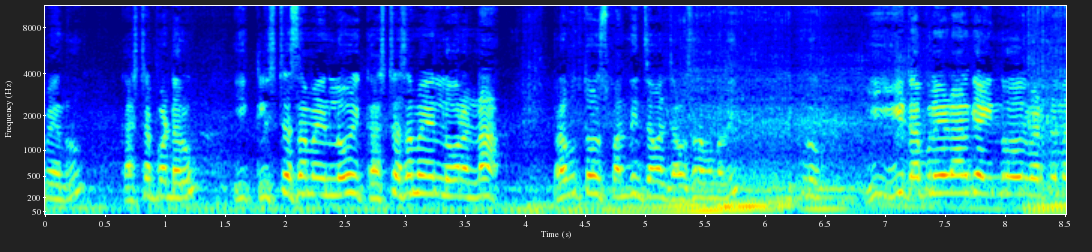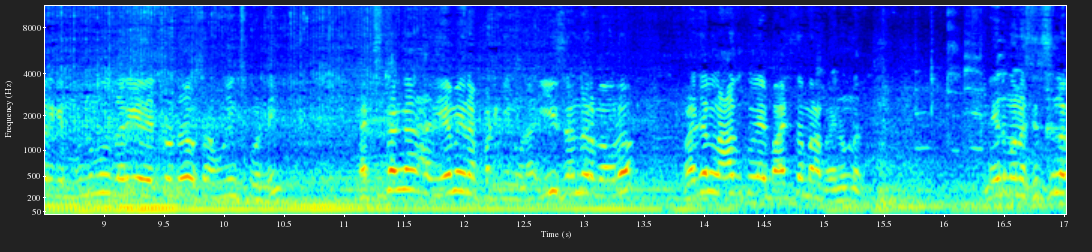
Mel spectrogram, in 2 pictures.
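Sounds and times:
man speaking: 0.0 - 15.4, 16.2 - 17.0.

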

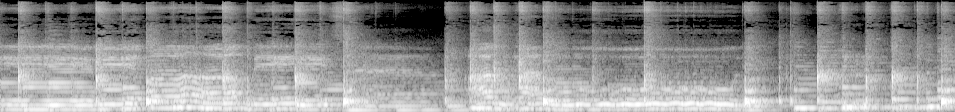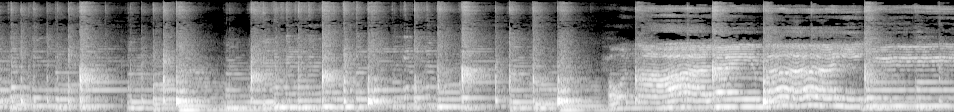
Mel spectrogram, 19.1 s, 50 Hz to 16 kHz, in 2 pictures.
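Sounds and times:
oud plucking a melody: 0.0 - 19.0.

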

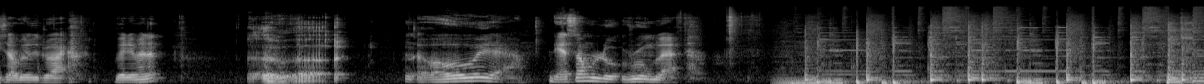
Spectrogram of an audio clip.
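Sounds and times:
man burping: 2.4 - 4.3.

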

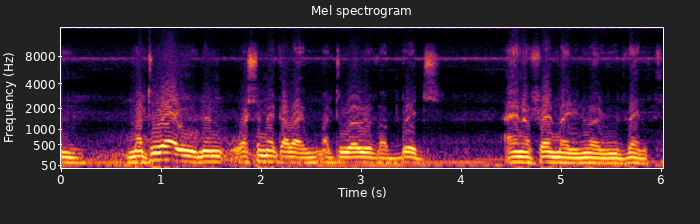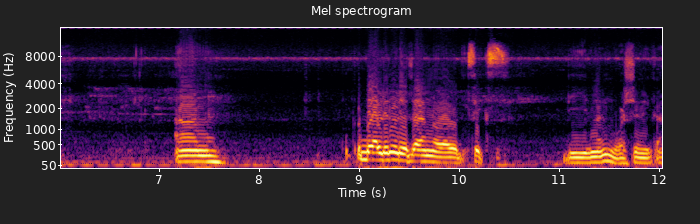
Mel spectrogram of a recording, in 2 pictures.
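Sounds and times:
man speaking: 0.0 - 3.8
low hum: 0.0 - 7.2
high-pitched whine: 0.0 - 12.0.

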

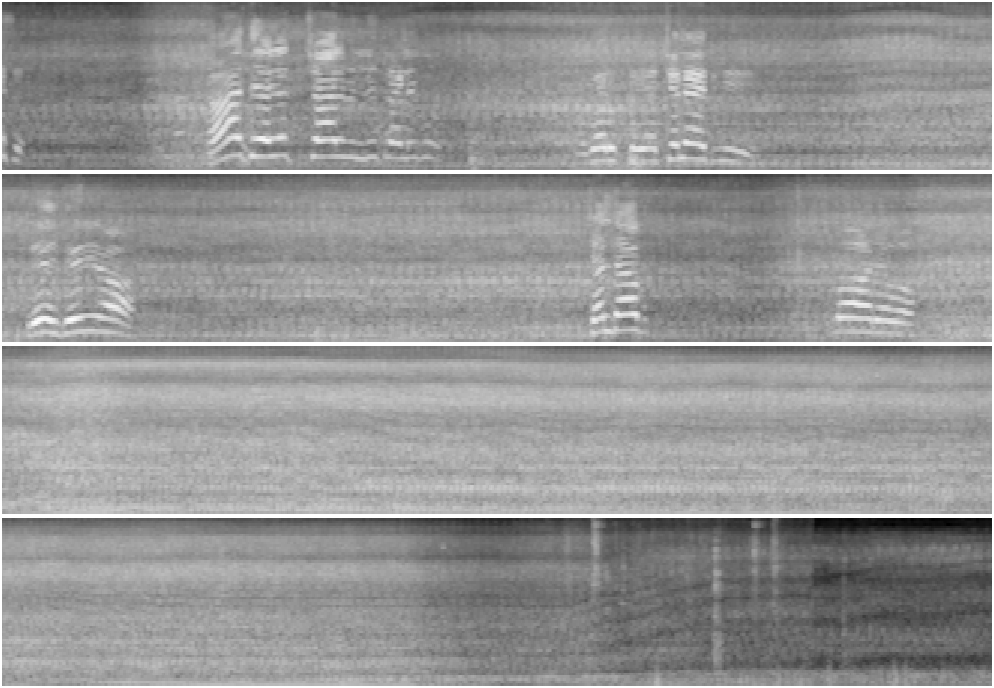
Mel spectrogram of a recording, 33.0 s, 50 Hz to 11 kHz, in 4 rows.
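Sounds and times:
tractor diesel engine running: 0.0 - 33.0.

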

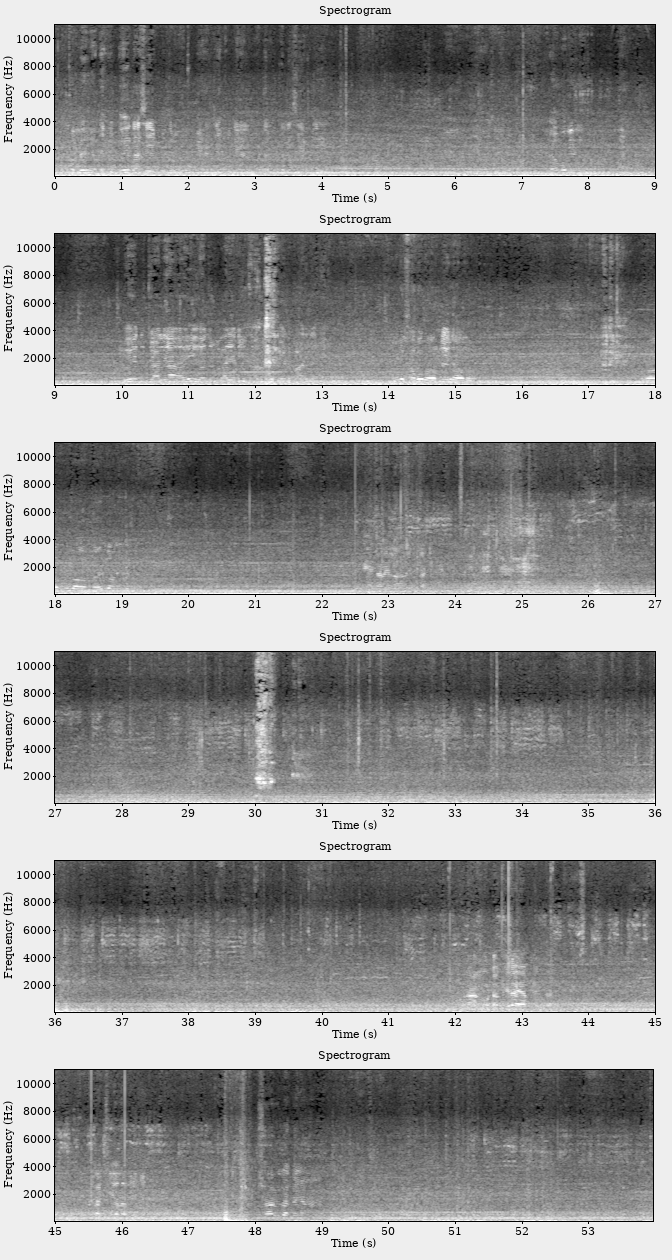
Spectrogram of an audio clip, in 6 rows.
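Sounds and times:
car engine and road noise: 0.0 - 53.9.

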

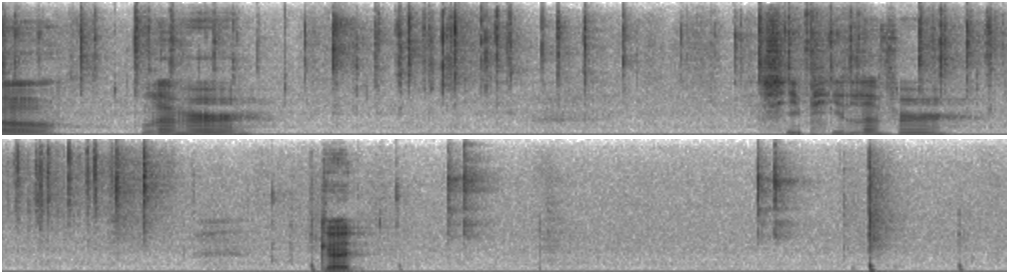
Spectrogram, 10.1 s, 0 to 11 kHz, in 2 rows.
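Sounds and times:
steady low hum: 0.0 - 10.0
computer mouse clicks: 6.4 - 7.5, 8.8 - 9.5.

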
